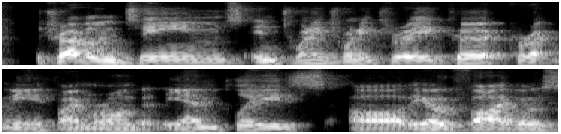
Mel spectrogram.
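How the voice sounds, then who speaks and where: This man speaks with an English accent. His voice sits at a medium pitch. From England. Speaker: soccer coach. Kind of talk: presentation. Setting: video call.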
